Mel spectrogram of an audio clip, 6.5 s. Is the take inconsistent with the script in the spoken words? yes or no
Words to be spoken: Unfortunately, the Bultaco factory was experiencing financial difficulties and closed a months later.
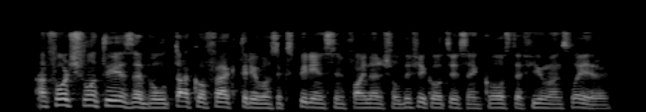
yes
